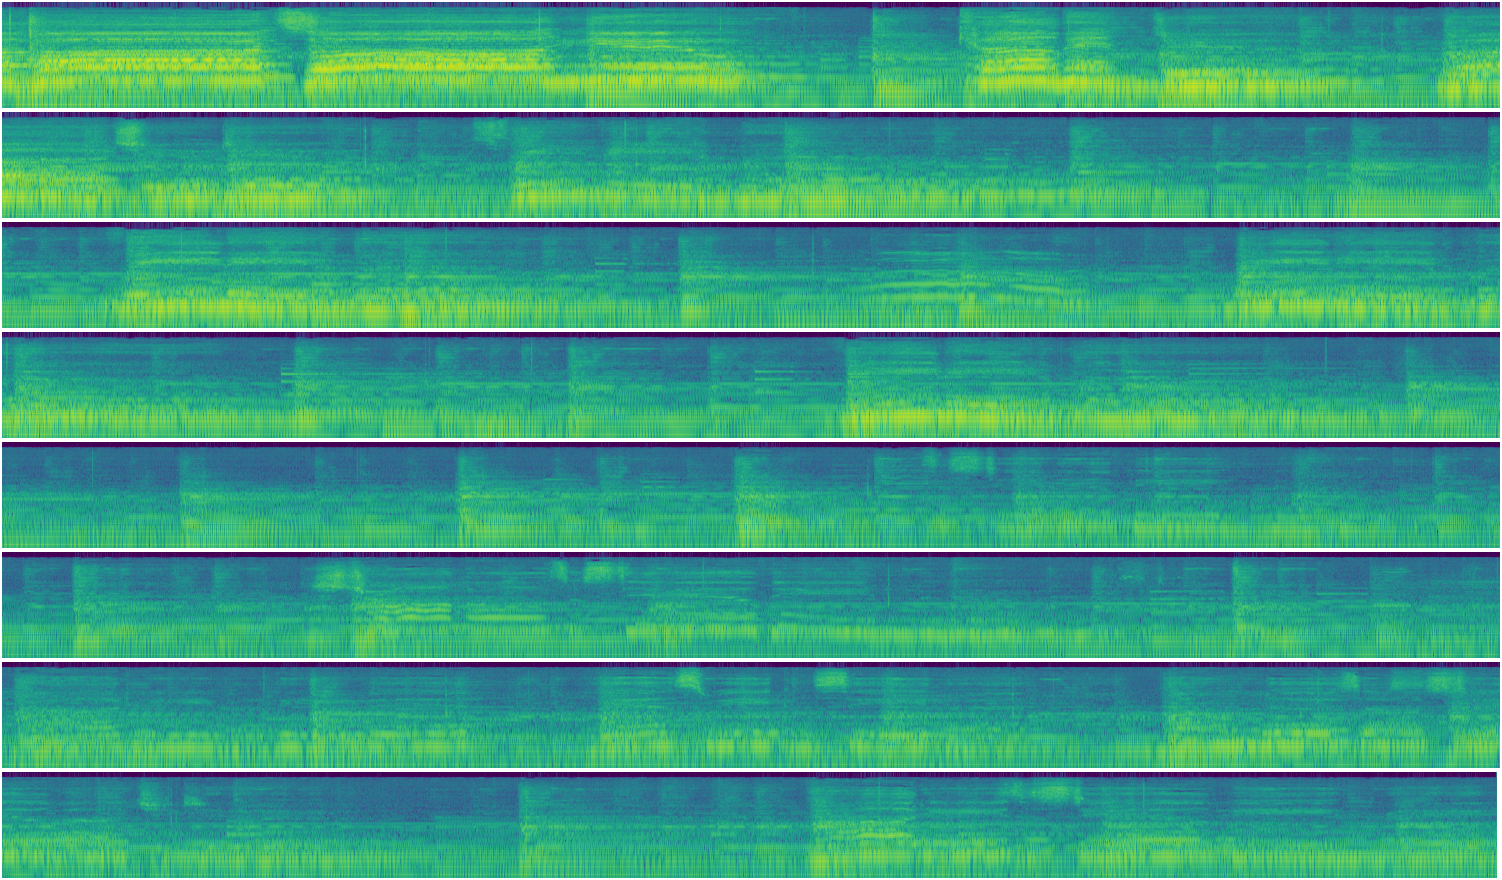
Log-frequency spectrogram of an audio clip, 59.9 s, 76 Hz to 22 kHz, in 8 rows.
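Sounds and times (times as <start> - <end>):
woman singing: 0.0 - 13.5, 15.5 - 18.5, 19.2 - 24.4, 26.6 - 29.8, 34.6 - 37.3, 39.0 - 43.3, 45.0 - 54.7, 56.5 - 59.9
acoustic guitar strumming: 0.0 - 59.9
sustained keyboard chords: 0.0 - 59.9.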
